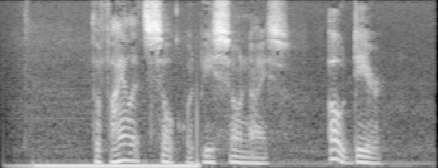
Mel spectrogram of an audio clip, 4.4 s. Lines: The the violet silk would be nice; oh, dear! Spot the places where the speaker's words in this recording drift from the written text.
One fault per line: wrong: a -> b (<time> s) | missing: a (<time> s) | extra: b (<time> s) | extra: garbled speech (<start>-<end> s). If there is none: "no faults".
missing: the (1.1 s)
extra: so (2.2 s)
